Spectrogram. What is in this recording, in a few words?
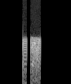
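Dispatch, p25; WSO DISP 3; wake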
